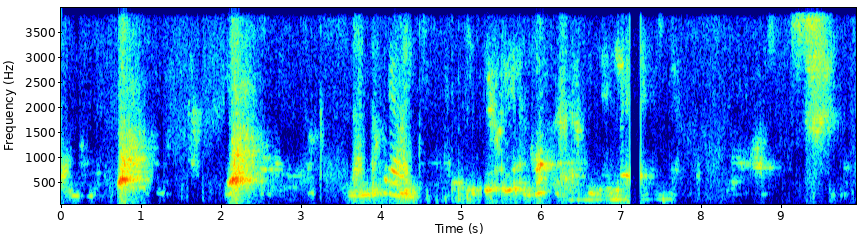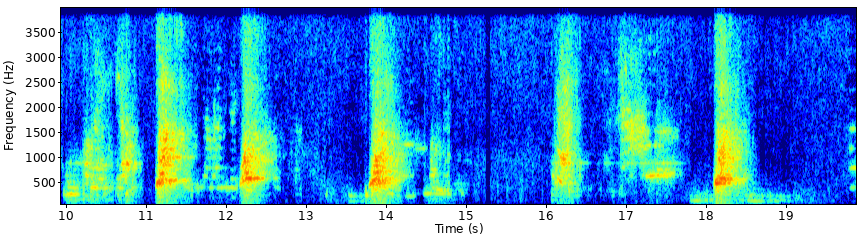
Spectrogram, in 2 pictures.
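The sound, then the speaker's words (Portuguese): A small female dog barks and whimpers with her puppy in a string of short, uneven bursts, moderately loud, with brief pauses between yelps and some higher whiny cries mixed in. “Cachorrinha da banda, ela cantou com o cachorrinho dela.”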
